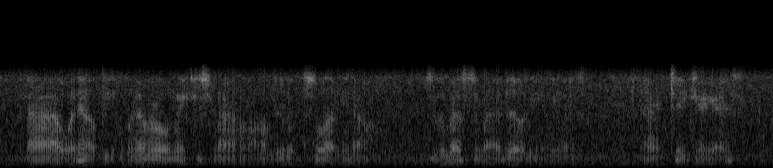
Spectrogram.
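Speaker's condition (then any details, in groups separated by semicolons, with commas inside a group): Cerebral palsy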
